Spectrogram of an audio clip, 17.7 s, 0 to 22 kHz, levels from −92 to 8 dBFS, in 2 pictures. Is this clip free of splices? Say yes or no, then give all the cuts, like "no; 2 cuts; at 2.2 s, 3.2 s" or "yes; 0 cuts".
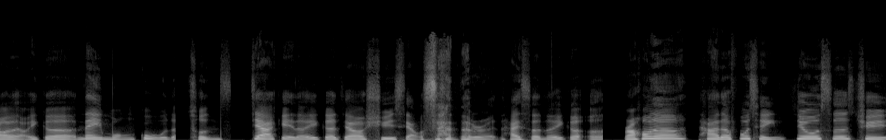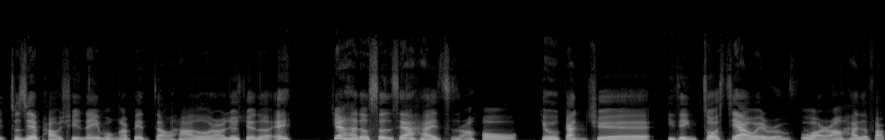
yes; 0 cuts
